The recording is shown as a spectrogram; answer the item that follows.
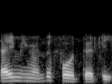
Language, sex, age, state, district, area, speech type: Tamil, male, 30-45, Tamil Nadu, Viluppuram, rural, conversation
